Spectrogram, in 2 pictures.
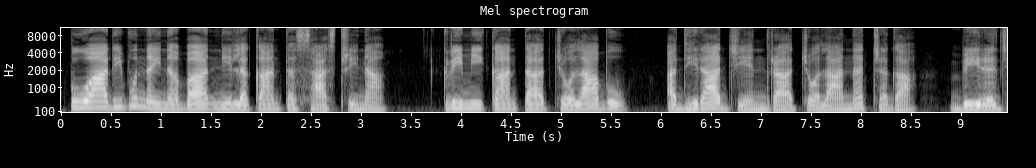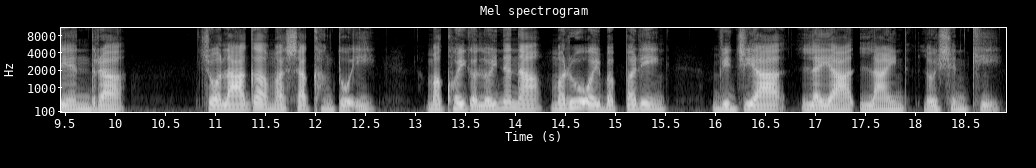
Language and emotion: Manipuri, neutral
